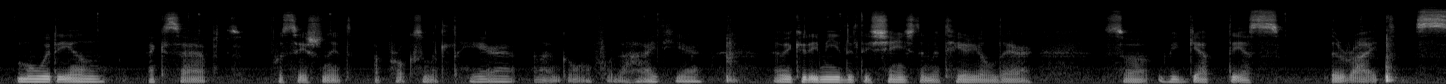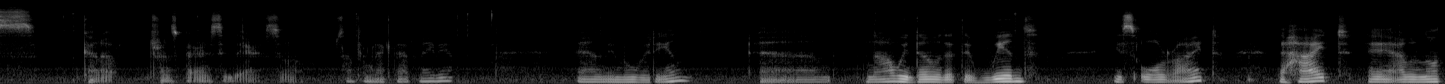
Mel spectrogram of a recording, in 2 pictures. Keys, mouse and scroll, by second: 0.1 click, 1.9 click, 2.0 click, 3.1 click, 3.3 click, 6.4 click, 8.3 click, 12.7 click, 15.1 click, 16.4 click, 19.0 click, 20.5 click, 25.5-26.0 scroll up 2.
